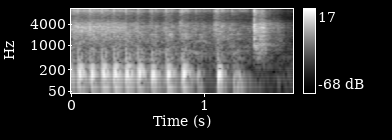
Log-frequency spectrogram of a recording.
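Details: Motorcycle that previously had a seized piston, handled a third time because oil does not rise to the cylinder head: quick, hard, even knocking of about nine per second until the engine stops; the valvetrain is dry and lacks lubrication.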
